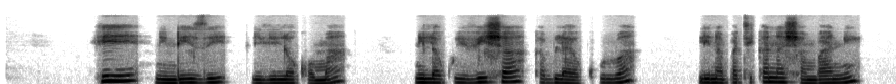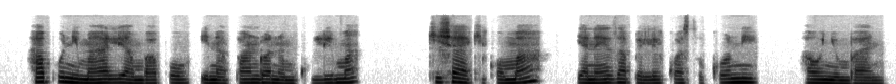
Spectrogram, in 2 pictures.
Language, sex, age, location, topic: Swahili, female, 25-35, Kisumu, agriculture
